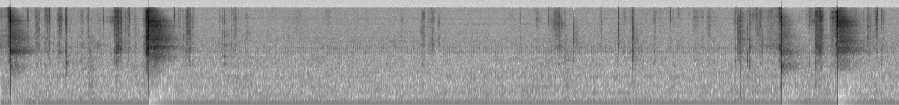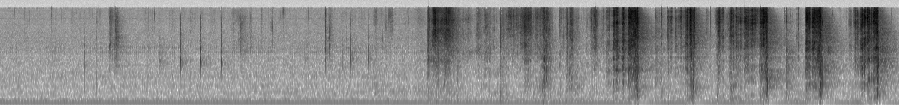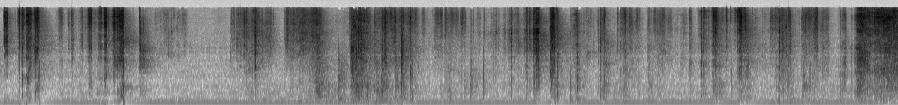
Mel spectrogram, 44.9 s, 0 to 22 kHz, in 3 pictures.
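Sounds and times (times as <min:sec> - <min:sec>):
steady low hum: 0:00.0 - 0:44.9
knife slicing paper: 0:40.3 - 0:44.9.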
